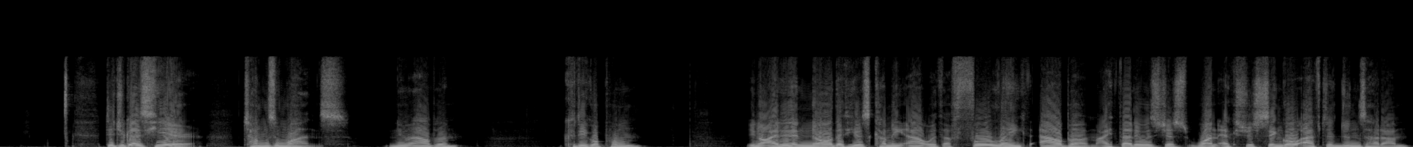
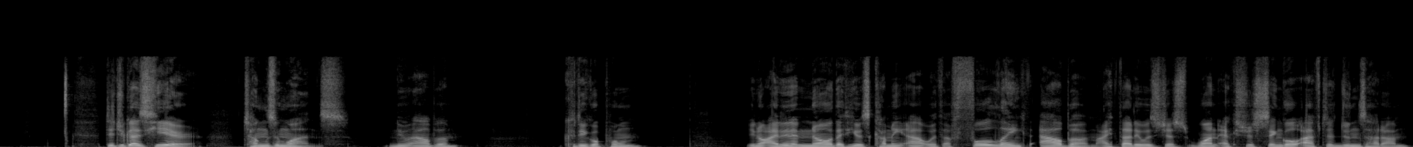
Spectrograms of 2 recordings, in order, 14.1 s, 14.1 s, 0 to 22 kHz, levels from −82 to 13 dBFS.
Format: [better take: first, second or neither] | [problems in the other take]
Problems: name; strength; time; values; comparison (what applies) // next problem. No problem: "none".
second | distortion; heavy; 14% of the sound clipped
